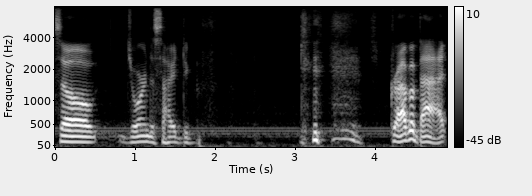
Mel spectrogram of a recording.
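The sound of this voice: A man speaks at a medium pitch with lively intonation. His pace is very slow.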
